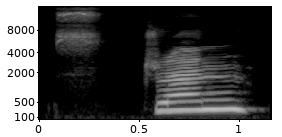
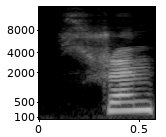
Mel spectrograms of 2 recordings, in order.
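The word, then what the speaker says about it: strength: तो यहाँ पर देखिए ये पैराग्राफ है, द स्ट्रेंथ, स्ट्रेंथ पढ़ेंगे। यहाँ पर जी साइलेंट है।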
